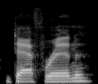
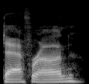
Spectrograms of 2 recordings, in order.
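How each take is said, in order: First: Dafrin with a short "rin" ending; correct Dafrin. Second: Dafron with a full "ron" ending; common Dafron. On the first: Host giving own surname, correct Dafrin. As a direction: say Dafrin, last syllable reduced. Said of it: "supposed to be pronounced Dafrin". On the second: Host quoting others' version of surname, Dafron. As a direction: say Dafron, last vowel open. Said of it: "everybody says Dafron". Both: Shown as a demonstration.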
